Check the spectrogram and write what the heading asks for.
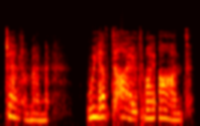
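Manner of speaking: high, measured announcement; polite announcement. A narrator's reading. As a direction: announce it to the gentlemen. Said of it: "Christina announced".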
